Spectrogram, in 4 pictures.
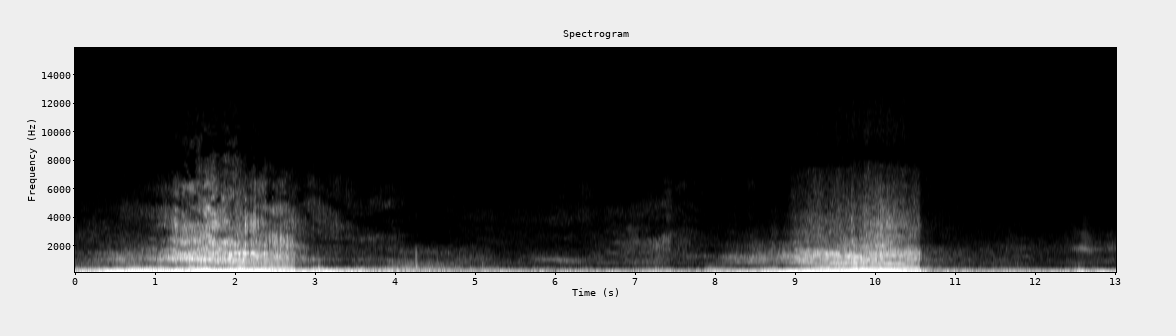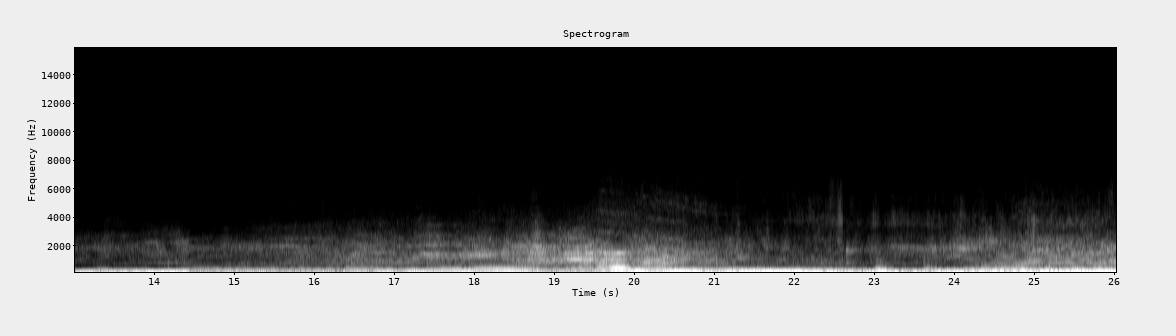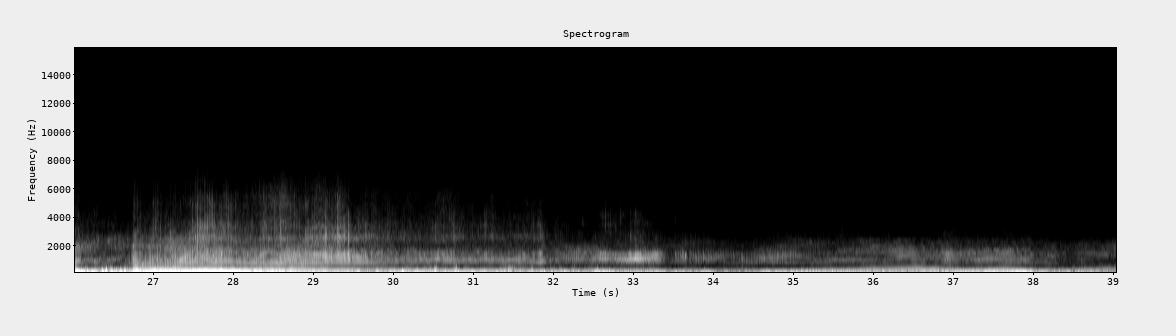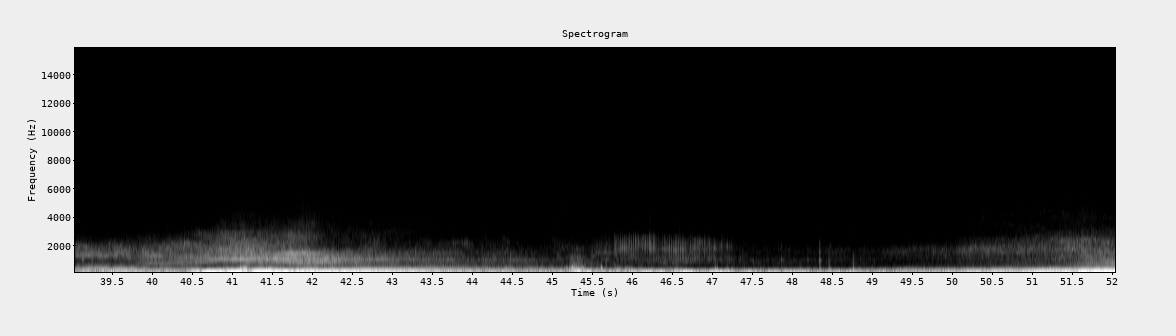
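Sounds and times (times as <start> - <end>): race car engines accelerating: 0.0 - 52.0.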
